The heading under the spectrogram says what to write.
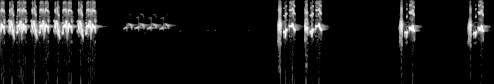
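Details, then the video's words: Sooty-headed bulbul, recorded for luring wild birds and training caged birds: a fast run of loud chirped notes, then a quick trilled phrase, silence, and separate harsh double bursts every one to two seconds. "Suara Burung KUTILANG GACOR Sangat Rapat"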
